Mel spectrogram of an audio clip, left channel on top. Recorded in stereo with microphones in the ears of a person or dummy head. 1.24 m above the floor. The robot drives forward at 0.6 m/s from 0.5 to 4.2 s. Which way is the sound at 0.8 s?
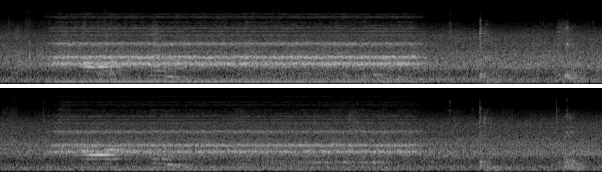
70° right (ahead or behind).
